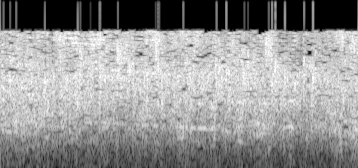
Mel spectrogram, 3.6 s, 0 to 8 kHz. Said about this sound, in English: I noticed 12 and a, I noticed 32.5% of our club was clapping, and they were all women.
